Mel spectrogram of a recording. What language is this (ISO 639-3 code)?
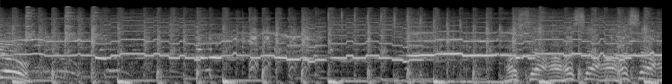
ara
